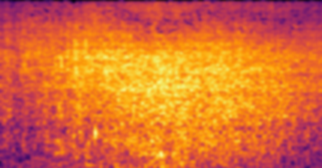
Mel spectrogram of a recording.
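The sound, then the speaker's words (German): Steady ocean surf rolls in with a broad, hissing wash of waves breaking on a beach, fairly loud, swelling slightly midway with no voices present. “Im Ozean lagert sich der Sand am Grund ab und wird an den Strand gespült.”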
